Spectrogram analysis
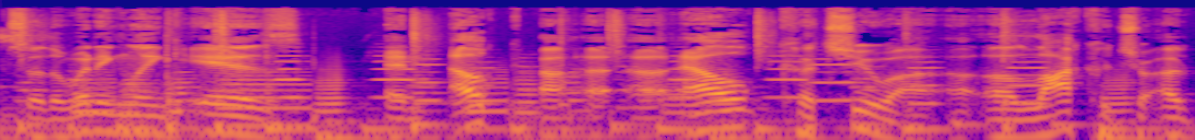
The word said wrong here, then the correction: Alachua: I can never pronounce half of the freaking counties in the state of Florida. – Alachua. – Let's go with Alachua.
